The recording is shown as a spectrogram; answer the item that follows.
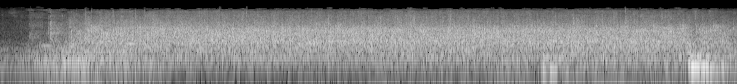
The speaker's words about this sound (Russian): И аплодисменты на самом деле адресованы всем тем, кто делает это. Тем, кто, несмотря на погоду, несмотря на состояние своего здоровья, несмотря на какие-то другие свои проблемы, берет книги Шрилы Прабхупады и дает их другим.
